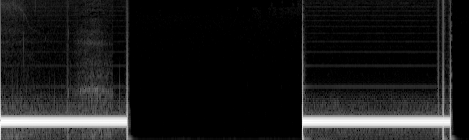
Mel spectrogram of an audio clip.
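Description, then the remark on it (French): A telephone ringing tone sounds while a call to a man's phone connects before going to his voicemail: two long, steady, loud beeps separated by a pause of silence, heard alone with no talking. “Eh ben, on va appeler Xavier”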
